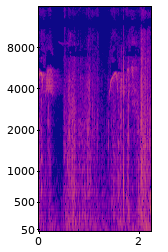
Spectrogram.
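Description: A small bird's high chirps, one right at the start and another about a second and a half in, over the crinkle and rustle of a plastic bag of peat moss being handled.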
